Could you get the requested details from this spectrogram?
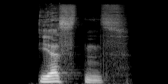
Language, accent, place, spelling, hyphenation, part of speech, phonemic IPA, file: German, Germany, Berlin, erstens, ers‧tens, adverb, /ˈeːɐ̯stns/, De-erstens.ogg
- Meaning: first, firstly, in the first place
